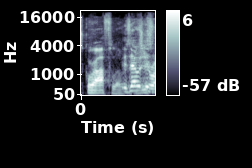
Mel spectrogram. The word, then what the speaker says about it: Garofalo: Is he saying it wrong, Mike? Is it Garofalo? It's Garofalo.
